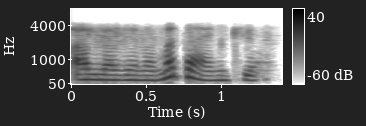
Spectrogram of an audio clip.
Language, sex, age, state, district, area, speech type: Telugu, female, 18-30, Telangana, Karimnagar, urban, conversation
